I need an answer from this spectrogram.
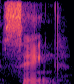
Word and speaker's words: sing: Então você tem 100, sem algumas variantes do inglês ah, apresenta o som de G, né, destacado, mas normalmente o G não é pronunciado em inglês nesses casos.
